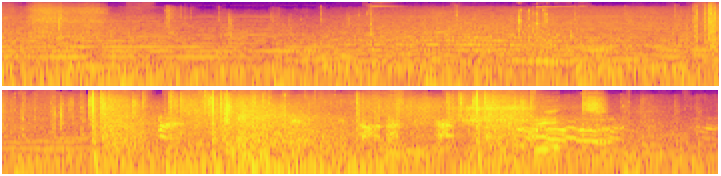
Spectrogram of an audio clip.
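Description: Gunfire from a weapon in Starfield, rumbling shots and booms that swell loudest near the end over a layered game soundscape.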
